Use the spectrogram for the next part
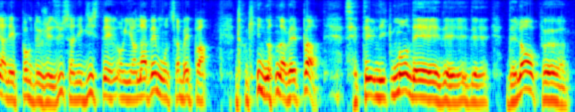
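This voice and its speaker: A man's voice: high voice, a little mellow. A man preaching a sermon, emphatic and drawn out, with rhetorical questions to his listeners.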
